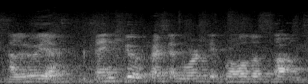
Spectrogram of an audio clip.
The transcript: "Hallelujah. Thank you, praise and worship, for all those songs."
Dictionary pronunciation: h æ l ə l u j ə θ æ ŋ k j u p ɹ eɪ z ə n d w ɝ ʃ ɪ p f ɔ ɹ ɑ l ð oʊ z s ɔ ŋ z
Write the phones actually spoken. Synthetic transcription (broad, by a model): h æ l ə l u j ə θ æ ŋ k j u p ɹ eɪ s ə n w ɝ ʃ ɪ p f ɔ ɹ ɑ l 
